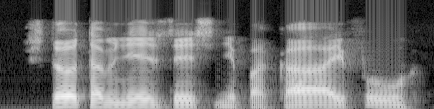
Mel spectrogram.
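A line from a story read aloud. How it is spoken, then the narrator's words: Drawling. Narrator (Russian): протянул Сизов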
